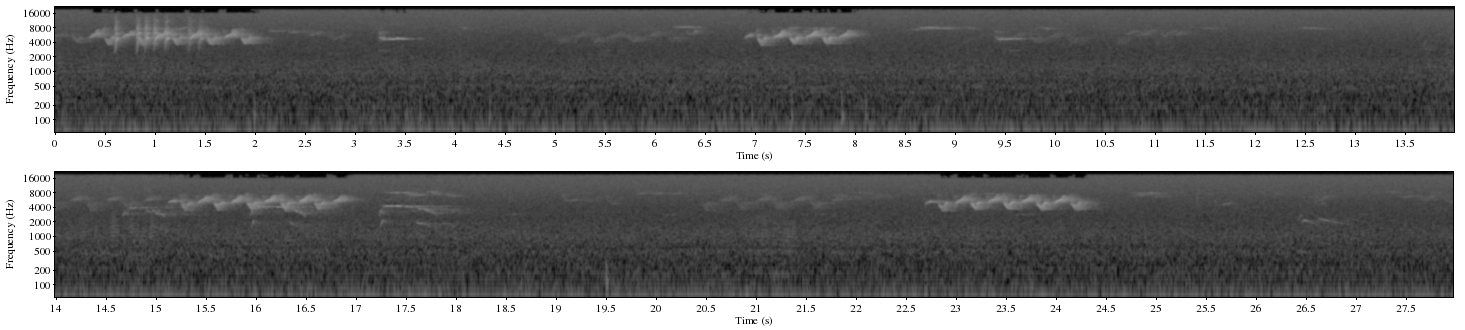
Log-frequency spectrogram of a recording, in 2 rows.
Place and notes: Exeter, UK - Webberton Wood Forestry England
This recording was taken using a Zoom H4N Pro. It was recorded at Webberton Wood part of the Forestry England Haldon Forest. As this recording was taken on the forest track, a Goshawk was seen flying up from the trees. The path's drainage ditches were lined with water mint and the insects can be heard humming.This recording is part of a series of recordings that will be taken across the landscape, Devon Wildland, to highlight the soundscape that wildlife experience and highlight any potential soundscape barriers that may effect connectivity for wildlife.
